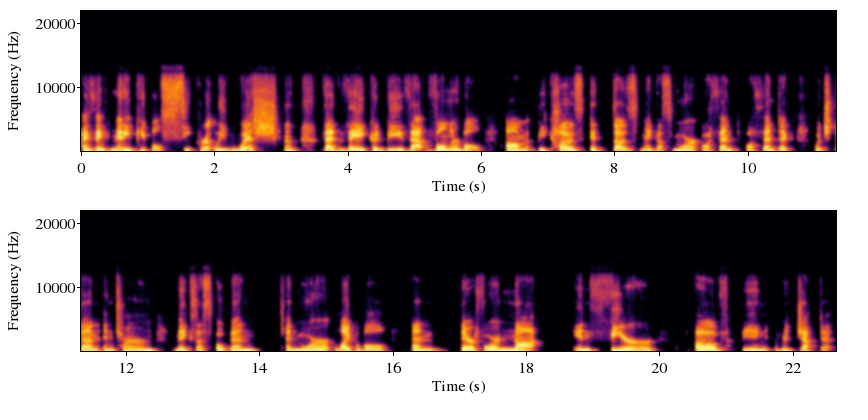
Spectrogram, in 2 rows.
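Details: Adult who stuttered covertly for over 30 years, with word and syllable repetitions; stuttering.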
